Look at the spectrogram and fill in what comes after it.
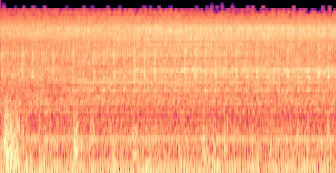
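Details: Corsa engine at steady idle with a light fast ticking that keeps pace with the engine, from hydraulic lifters slow to pump up because of a dirty oil pickup in the sump.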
